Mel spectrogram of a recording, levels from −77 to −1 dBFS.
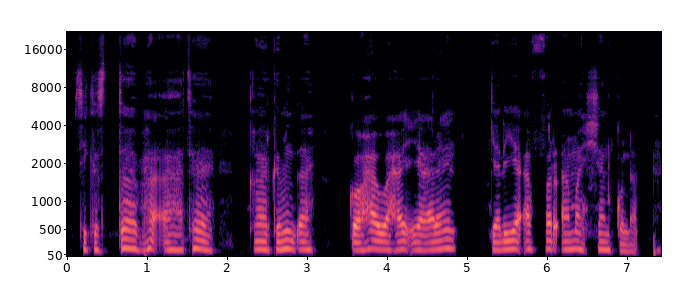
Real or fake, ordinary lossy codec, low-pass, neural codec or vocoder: fake; none; none; vocoder, 44.1 kHz, 128 mel bands every 512 samples, BigVGAN v2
